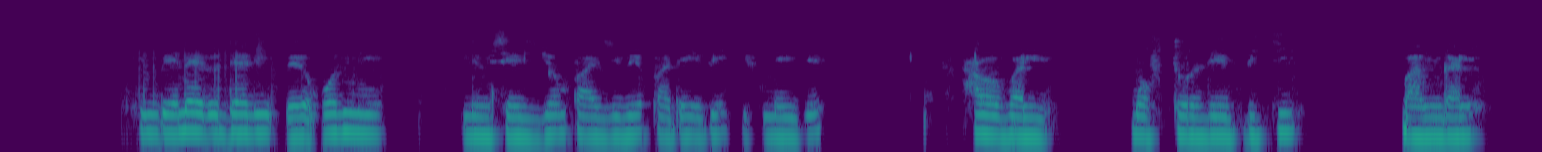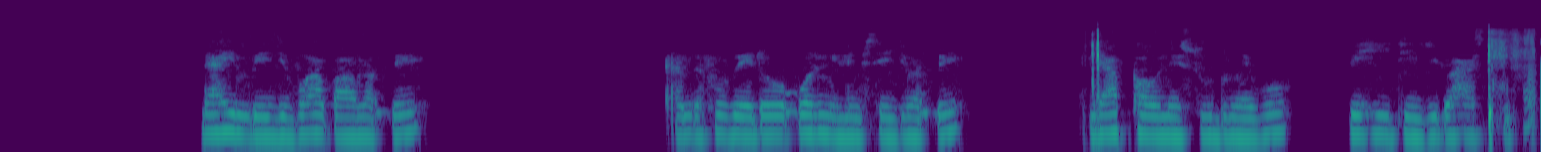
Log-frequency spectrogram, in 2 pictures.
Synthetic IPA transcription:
himbɛnajɗɔdaɾiɓɛɗɔʔoɾni | limsed͡ʒid͡ʒɔmpad͡ʒibɛpadɛɛbɛhifned͡ʒɛ | hawabal | mɔftɔɾdɛbiti | ɓaŋɡal | ndahimbed͡ʒibɔhaɓawamaɓːɛ | kambɛfubɛɗɔʔoɾnilimsed͡ʒimaɓːɛ | ndapawnɛsudumajbɔ | b̥ɛhited͡ʒiɗɔhasi

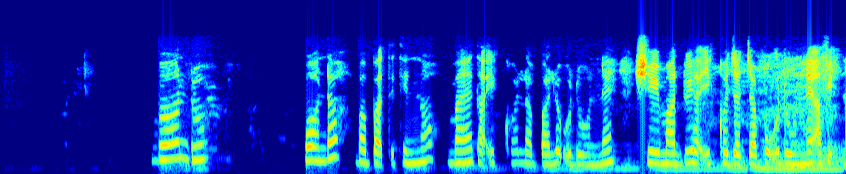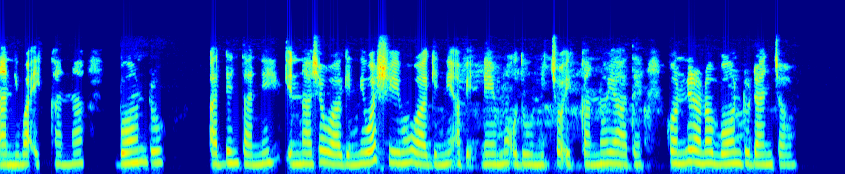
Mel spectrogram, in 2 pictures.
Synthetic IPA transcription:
boːnd̪ʊ | boːnd̪ɐbɐbːɐt̪ʼːɪt̪ɪnːɔmɐjɛt̪ɐʔɪkʰːɔlɐbːɐlʊʔʊd̪uːnːɛʃiːmɐd̪ːʊjɐʔɪkːɔd͡ʒɐd͡ʒɐbːʊʊd̪uːnːɛʔɐfɪʔnɐnːɪbɐʔɪkːɐnːɐ | boːnd̪ʊ | ɐd̪ːɪnt̪ɐnːɪkʼɪnːaːʃɛwaːɡɪnːɪwɔʃiːmɔwaːɡɪnːɪʔɐ̰fɪ̰ʔne̞ːmːɔʔʊd̪uːnːɪt͡ʃːɔʔɪkːɐnːɔjaːt̪ɛkɔnːɪɾɐnɔboːnd̪ʊd̪ɐnt͡ʃːɐhʊ

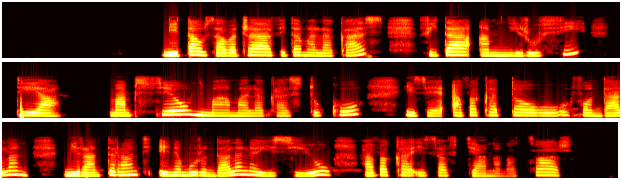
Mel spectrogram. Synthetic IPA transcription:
nit̪awzavaʈ͡ʂəv̥it̪əmalaɡ̥asi̥v̥it̪əaminiɾufi | d̪̥eə | mampi̥sewnimaːmalaɡ̥asi̥t̪ukoizejʔafakat̪awv̥ond̪alanəmiɾant̪iɾant̪i̥enamuɾund̪alanəiz̥iiwafakəʔisafi̥d̪̥iananət͡saɾə̥

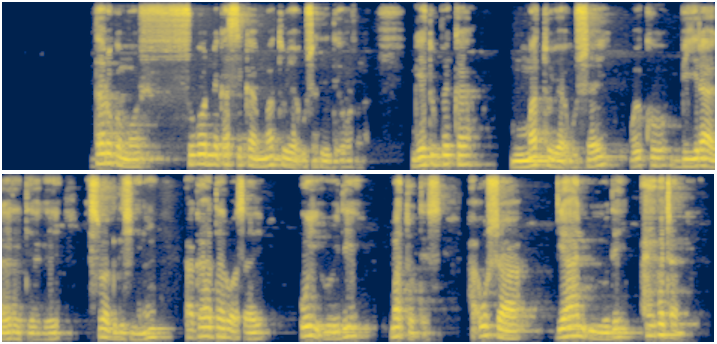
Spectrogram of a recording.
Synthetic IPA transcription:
d̪ɐɾɔkɔmːɔʃʊɡɔnːɛkʼɐsːɪkːɐmɐt̪ːɔjaːʔʊʃːɐt̪ɪd̪ɛʔo̞ːsɔnɐ | ɡe̞ːt̪ʊpːɛkːɐ | mɐt̪ːɔjaːʊʃːɐjwɔjkːɔbiːɾaːɡe̞ːt̪ɛt̪ːɪjaːɡe̞ː | ɛsːʊwaɡɪd̪ɪʃɪnhɐɡaːd̪ɐɾɔɐsɐj | ʊjɪʔʊjd̪ɪ | mɐt̪ːɔt̪ːe̞ːs | hɐ̰ʔʊʃːaː | ɡɪjaːnɪjoːd̪ɛɐjbɐt͡ʃʼɐne

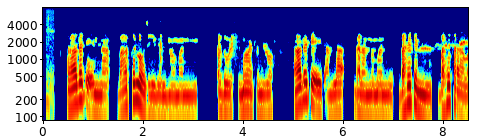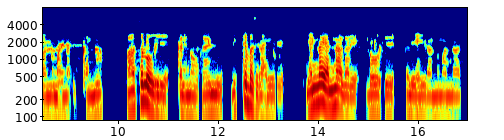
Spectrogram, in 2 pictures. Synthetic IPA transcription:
saːd̪ɐt͡ʃʼɛʔɛnːɐbaːt̪ːɔlo̞ːsɪɾɛɡɛlɪnɔmɐnːɪ | bɐd̪o̞ːʃːɪmaːt̪ɪnɪɾɔ | saːd̪ɐt͡ʃʼɛʔet͡ʃʼɐlːɐ | ɡɐlɐnːɔmɐnːɪbɐsɛt̪ɛnːɪbɐsɛt̪ɐɾaːwɐnːɔmɐnːɐʔɪkːɐnːɐ | b̥aːt̪ːɔlo̞ːsɪɾɛɡɐlɪnɔwkɐjnːɪmɪt̪ːɛbɐsɛɾɐheːɾɛ | jɐnːɐjɐnːɐːɡɐɾɛ | lo̞ːsɪɾɛ | ɡ̥ɐlɛheːɾɐnːɔmɐnːaːt̪

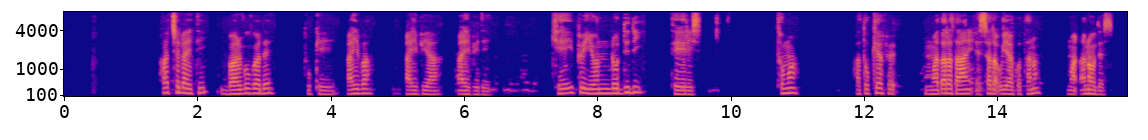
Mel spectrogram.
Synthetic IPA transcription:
hɐt͡ʃːɛlɐjt̪ːɪ | bɐɾɡʊɡɐd̪ɛ | t̪ʊkːeːɐjbɐː | jpɪjaː | jpɪd̪eː | kʰe̞ːʔɪpːɛjɔnd̪ɔd̪ːɪd̪ɪ | t̪ʰe̞ːɾiːs | t̪ʰʊmɐ | hɐt̪ʊkːɪjapːɛ | mɐt̪ʼɐɾɐt̪aːnɪʔɛsːɐd̪ɐʔʊjaːkːɔt̪ɐnɐ | mɐɗːɐnɐwd̪es

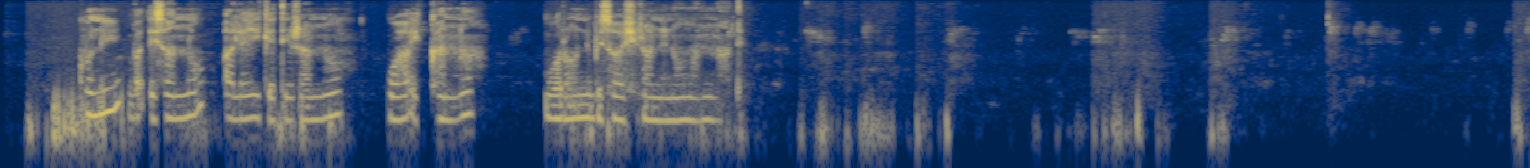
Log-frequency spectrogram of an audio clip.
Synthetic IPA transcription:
kʊnɪbɐt̪ɪsɐnːɔʔɐleːjkɛt̪iɾɐnːoː | waːɪkːɐnːɐ | bɔɾoːnːɪbɪsoʃɪɾɐnːɪnoːmɐnːaːt̪ɛ̥

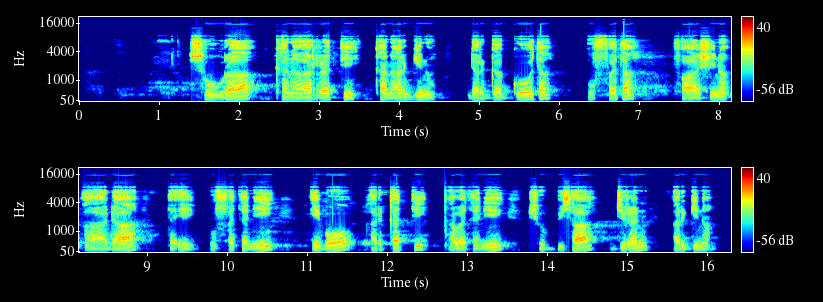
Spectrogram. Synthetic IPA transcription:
suːɾaːkʰɐnaːɪrːɐt̪ːɪkɐnɐɾɡɪnʊ | d̪ɐɾɡɐɡːo̞ːt̪ɐ | ʊfːɐt̪ɐfaːʃɪnɐʔaːd̪aː | t̪ɐʔɛ | ʊfːɐt̪ɐniː | ɪbo̞ːhɐɾkɐt̪ːɪkʼɐbɐt̪ɐniː | ʃʊbːɪsaːd͡ʒɪɾɐn | ɐɾɡɪnɐ

